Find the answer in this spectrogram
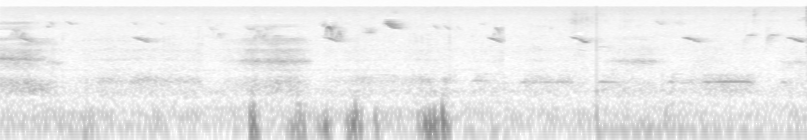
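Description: Near silence outdoors, with a faint bird repeating a short falling chirp about once a second. A few soft low thumps come near the middle.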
